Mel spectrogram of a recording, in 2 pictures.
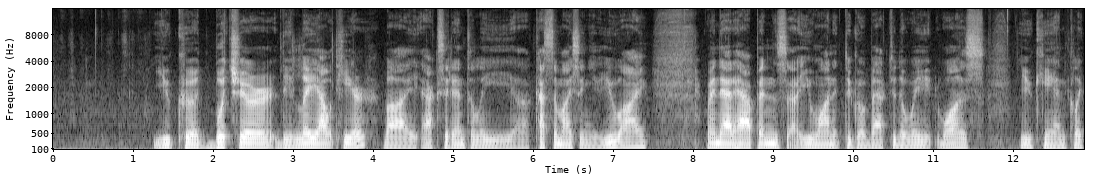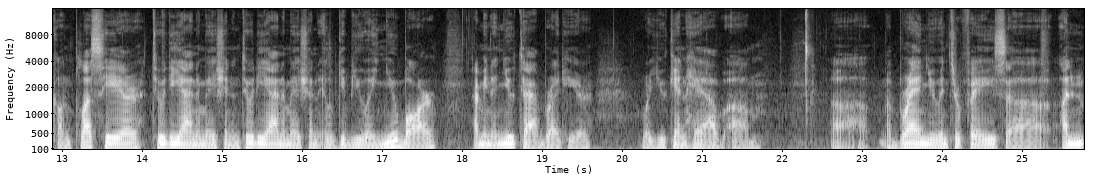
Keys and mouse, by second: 0.4-1.1 typing.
